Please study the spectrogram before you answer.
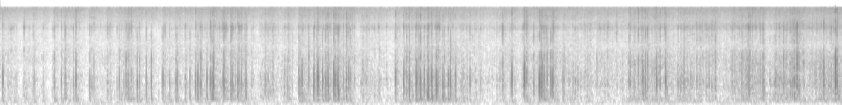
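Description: A beige printed fabric throw pillow, held upright, is scratched and rubbed by fingertips and nails. The result is a quiet, dense, crackling scratch with a rain-like patter, swelling and easing in uneven bursts and centered in the midrange.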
